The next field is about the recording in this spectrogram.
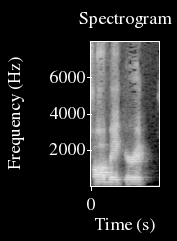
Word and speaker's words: Hawbaker: It's Hawbaker. I tell the girls it rhymes with heartbreaker.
